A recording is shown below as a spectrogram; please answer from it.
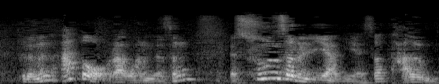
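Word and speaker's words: あと: 그러면 아토라고 하는 것은 순서를 이야기해서 다음, 뒤 이런 말입니다. 순서. 이걸 한번 더 써놔야 되겠네요. 이걸요 실제 많이 착각하는 분이 많은데 아토라고 읽으면 순서를 이야기하는 것이 됩니다.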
